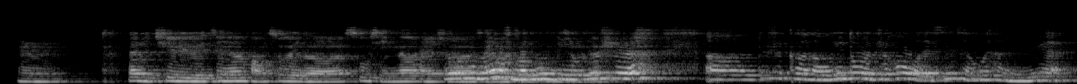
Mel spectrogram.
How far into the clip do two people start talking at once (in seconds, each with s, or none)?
4.4 s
